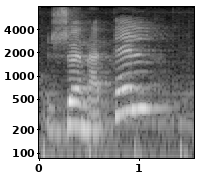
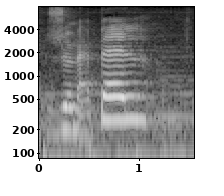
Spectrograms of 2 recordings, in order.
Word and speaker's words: je m'appelle: Por eso, el verbo s'appeler, que se escribe con una L, se dice s'appeler. Pero cuando ya digo je m'appelle, me llamo, entonces si la E cambia. Entonces, je m'appelle, belle, fillette, son otros ejemplos.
